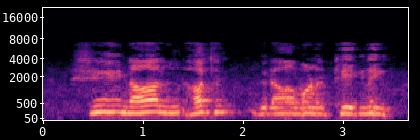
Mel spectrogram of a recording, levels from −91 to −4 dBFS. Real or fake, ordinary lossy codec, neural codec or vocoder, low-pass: fake; AAC, 32 kbps; codec, 16 kHz, 4 kbps, FreqCodec, larger model; 7.2 kHz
